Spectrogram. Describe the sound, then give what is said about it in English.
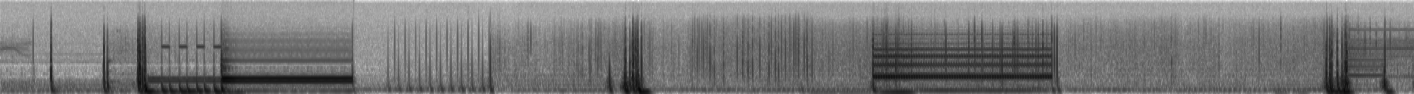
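Telephone line sounds while dialing the operator on an old exchange: scattered clicks and thumps, with a couple of sustained multi-tone line signals between them. No voices are heard. “Let's dial operator and ask what codes are local.”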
